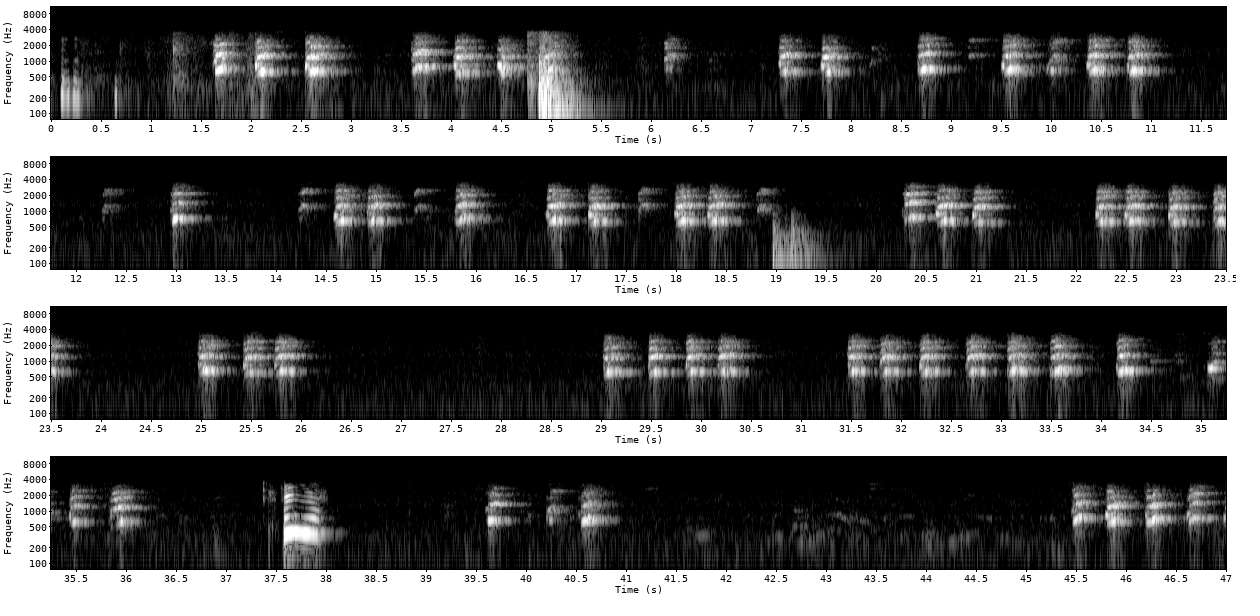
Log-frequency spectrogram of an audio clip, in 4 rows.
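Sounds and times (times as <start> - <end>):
dog barking: 1.6 - 5.1, 6.1 - 6.4, 7.3 - 11.3, 12.3 - 13.4, 14.2 - 19.1, 20.3 - 21.4, 22.2 - 23.9, 25.0 - 26.2, 29.0 - 30.7, 31.5 - 36.3, 39.6 - 41.1, 45.4 - 47.0.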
